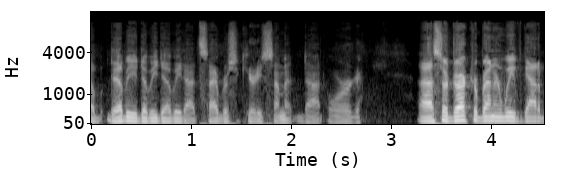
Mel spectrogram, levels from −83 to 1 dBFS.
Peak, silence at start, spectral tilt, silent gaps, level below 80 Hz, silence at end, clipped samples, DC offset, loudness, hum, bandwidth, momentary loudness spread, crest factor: 0 dBFS; 0 s; -6 dB/octave; none; -44 dBFS; 0 s; under 0.1%; under 0.1%; -18 LUFS; none; 11.5 kHz; 18 LU; 18 dB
